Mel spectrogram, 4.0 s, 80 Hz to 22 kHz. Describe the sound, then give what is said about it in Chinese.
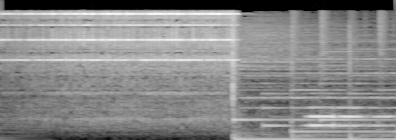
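An alarm clock goes off at 6:30 in the morning after a faint, steady high whine: a loud, buzzy electronic tone that steps between pitches a couple of times and keeps ringing until the end. “我的手机也一直处在安静的状态，一直到早上六点半，闹钟响。”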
